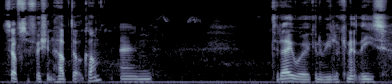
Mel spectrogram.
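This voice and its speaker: This foraging channel host, a man in his thirties, films himself outdoors on a grassy hill with a phone held close, explaining things casually with fillers. He has a medium-pitched voice with little pitch movement and a moderate pace, and there is slight background noise.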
